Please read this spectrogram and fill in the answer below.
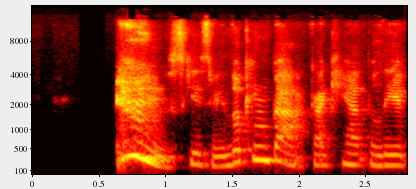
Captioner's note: coughs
